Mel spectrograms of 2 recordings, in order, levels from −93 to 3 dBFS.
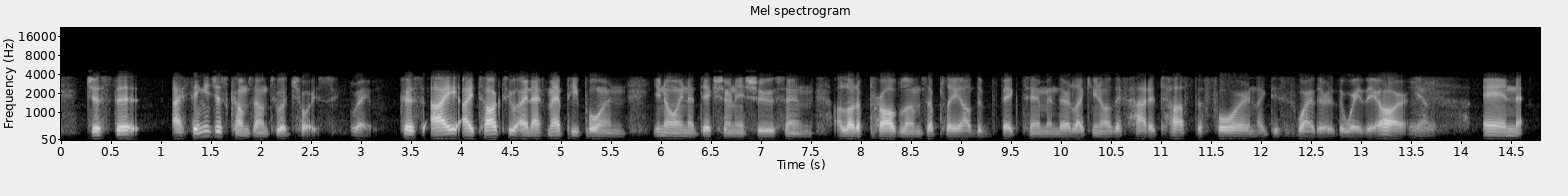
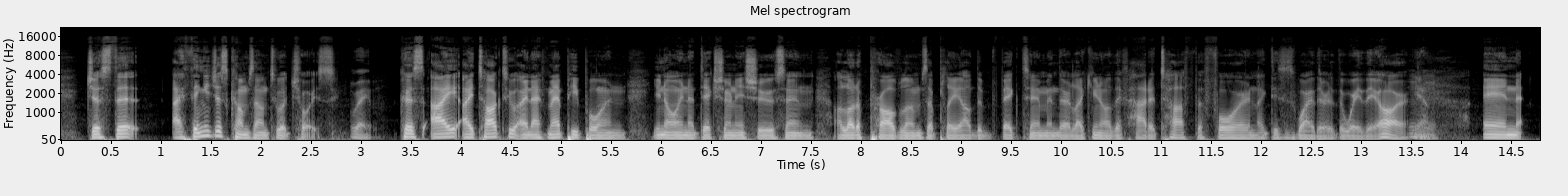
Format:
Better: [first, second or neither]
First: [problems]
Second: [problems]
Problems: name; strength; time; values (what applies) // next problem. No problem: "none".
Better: second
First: phone-call audio; nothing above 3.5 kHz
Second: none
